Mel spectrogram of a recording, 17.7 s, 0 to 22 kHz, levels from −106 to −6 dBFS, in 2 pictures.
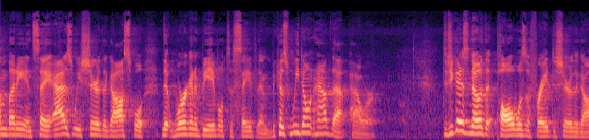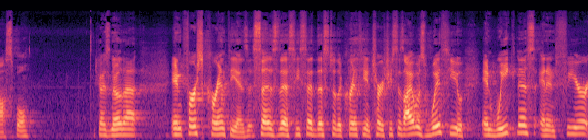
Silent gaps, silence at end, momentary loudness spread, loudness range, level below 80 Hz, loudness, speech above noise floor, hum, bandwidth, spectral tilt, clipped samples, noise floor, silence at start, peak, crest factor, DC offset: none; 0 s; 11 LU; 5 LU; -72 dBFS; -24 LUFS; 38 dB; none; 16 kHz; -4.5 dB/octave; under 0.1%; -62 dBFS; 0 s; -4 dBFS; 22 dB; under 0.1%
